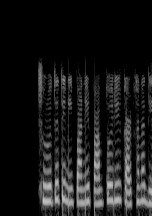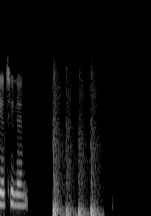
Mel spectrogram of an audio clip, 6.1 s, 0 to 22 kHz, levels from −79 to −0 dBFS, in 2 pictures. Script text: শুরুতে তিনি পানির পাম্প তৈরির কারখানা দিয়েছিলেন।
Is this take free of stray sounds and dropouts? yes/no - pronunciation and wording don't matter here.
no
